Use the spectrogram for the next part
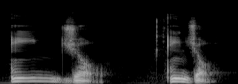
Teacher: In this word, the G makes a J-J sound, like jump and juice. Together with the N, a regular N sound, not the nasal ng, but the regular N.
